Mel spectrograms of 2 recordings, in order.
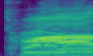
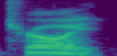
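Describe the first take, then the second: First: It sounds like French trois, with no final y. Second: It sounds like English Troy, ending in a y. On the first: "like the number three" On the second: "or is it Troy? I doubt it's Troy"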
